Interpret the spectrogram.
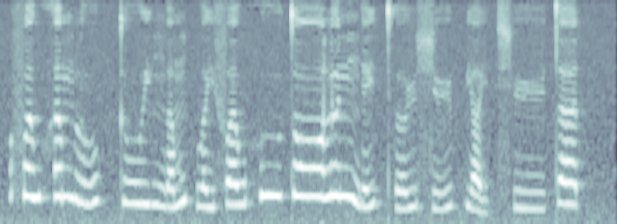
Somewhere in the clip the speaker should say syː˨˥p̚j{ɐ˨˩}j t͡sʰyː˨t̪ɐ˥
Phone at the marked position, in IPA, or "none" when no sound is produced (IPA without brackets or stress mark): ɐ˨˩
